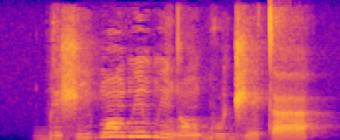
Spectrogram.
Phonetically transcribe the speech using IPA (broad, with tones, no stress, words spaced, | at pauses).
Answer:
ɡ͡be˨ʃi˨˦bɔ̃˦bĩ˦ bĩ˦˨dɔ̃˨˦ɡ͡bu˧ d͡ʒe˨ta˨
